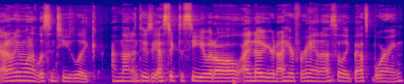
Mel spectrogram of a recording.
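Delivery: ordinary delivery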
